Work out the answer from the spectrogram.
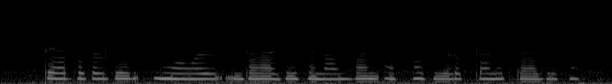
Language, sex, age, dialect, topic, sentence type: Maithili, female, 25-30, Angika, agriculture, question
